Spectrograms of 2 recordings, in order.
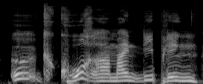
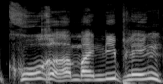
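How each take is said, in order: First: Higher, pressing plea to his wife; urging husband. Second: Much higher, imploring plea; pleading husband. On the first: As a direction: nudge her gently but insistently. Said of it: "drängte ihr Gatte". (drängend zur Ehefrau) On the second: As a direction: beg his wife to stop. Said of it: "flehte der Bankier". (flehend zur Ehefrau) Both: A narrator's reading.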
